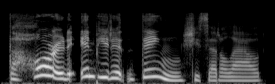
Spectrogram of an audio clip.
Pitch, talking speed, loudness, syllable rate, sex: 260 Hz, 150 wpm, -16 LUFS, 4.6 syllables/s, female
